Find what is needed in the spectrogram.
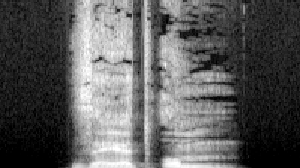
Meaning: second-person plural subjunctive II of umsehen
- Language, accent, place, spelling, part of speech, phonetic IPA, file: German, Germany, Berlin, sähet um, verb, [ˌzɛːət ˈʊm], De-sähet um.ogg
